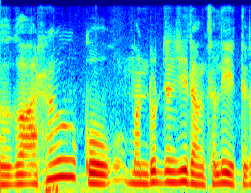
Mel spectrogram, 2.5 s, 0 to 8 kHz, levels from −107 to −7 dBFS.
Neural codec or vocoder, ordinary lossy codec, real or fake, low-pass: none; none; real; 7.2 kHz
